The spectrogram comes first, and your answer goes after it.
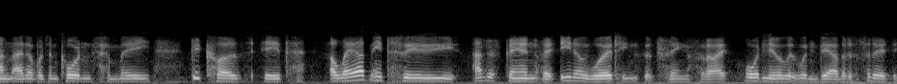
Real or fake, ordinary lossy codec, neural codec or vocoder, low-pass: fake; Opus, 32 kbps; codec, 16 kHz, 0.5 kbps, FunCodec, trained on LibriTTS, 25 frames a second; 7.2 kHz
